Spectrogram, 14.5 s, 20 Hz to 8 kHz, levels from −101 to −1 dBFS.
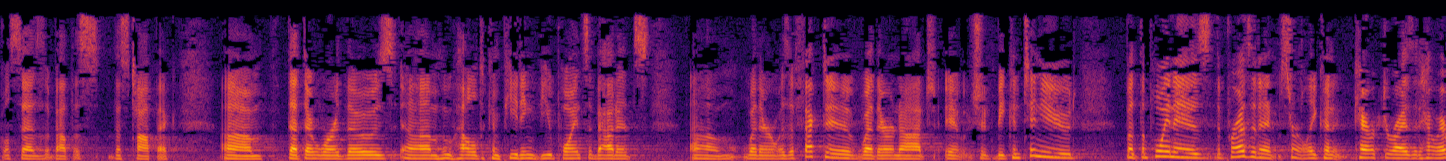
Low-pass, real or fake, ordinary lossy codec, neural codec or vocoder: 7.2 kHz; real; MP3, 32 kbps; none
